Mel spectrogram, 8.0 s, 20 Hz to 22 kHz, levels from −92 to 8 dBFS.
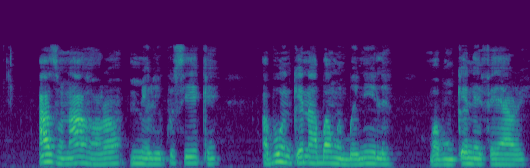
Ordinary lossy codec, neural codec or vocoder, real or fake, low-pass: none; none; real; 7.2 kHz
